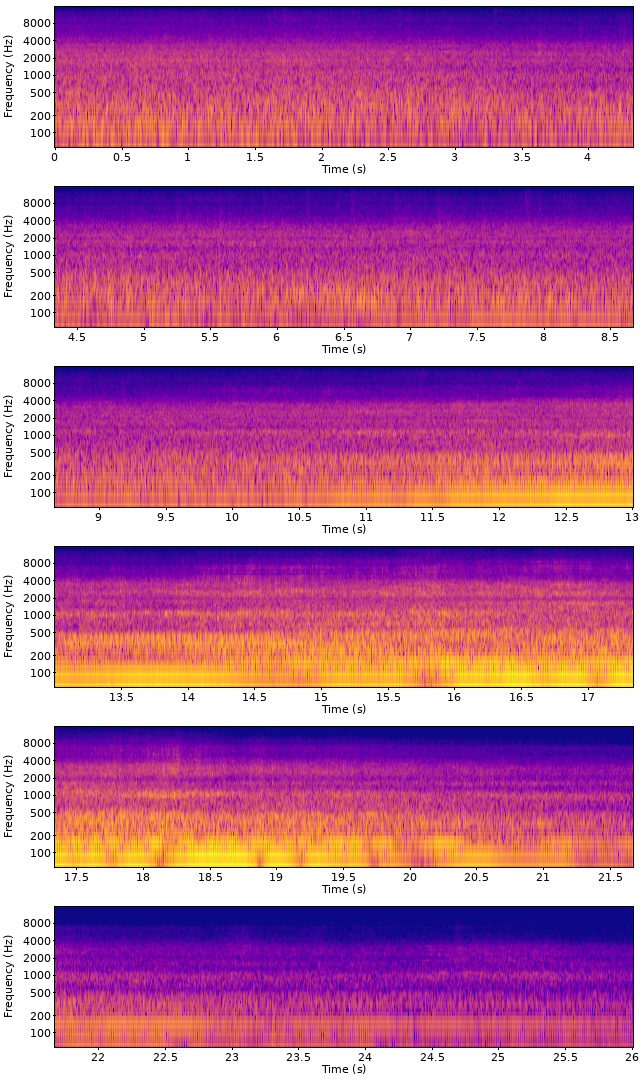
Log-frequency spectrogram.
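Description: Passenger train of LHB coaches running past at speed, with a steady rush of wheels on rail. Around the middle, the end-of-train power car with its diesel generator goes by, adding a loud, steady low hum. The sound then fades as the train moves away.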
